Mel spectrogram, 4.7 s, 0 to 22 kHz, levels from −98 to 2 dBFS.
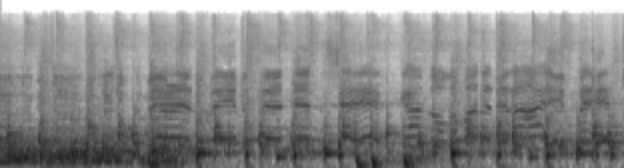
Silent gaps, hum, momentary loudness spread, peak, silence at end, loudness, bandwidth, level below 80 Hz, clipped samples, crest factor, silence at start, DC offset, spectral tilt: none; none; 4 LU; -4 dBFS; 0 s; -21 LUFS; 16.5 kHz; -34 dBFS; under 0.1%; 16 dB; 0 s; under 0.1%; -6.5 dB/octave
